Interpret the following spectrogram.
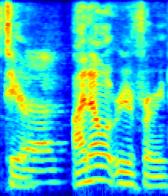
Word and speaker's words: Tyr: of sacrifice yes okay tyr is how it's spelled I know how it's spelled I know what God it's tear I know what we're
